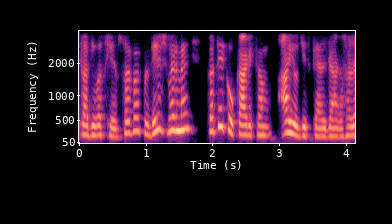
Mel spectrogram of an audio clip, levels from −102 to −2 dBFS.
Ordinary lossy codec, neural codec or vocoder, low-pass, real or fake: none; autoencoder, 48 kHz, 32 numbers a frame, DAC-VAE, trained on Japanese speech; 3.6 kHz; fake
